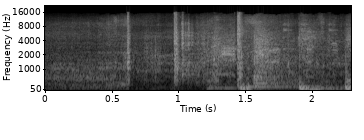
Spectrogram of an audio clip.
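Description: Skateboard wheels rolling on concrete, with a couple of sharp clacks of the board in the first second. A hip-hop beat with heavy kick drums comes in just after a second.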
